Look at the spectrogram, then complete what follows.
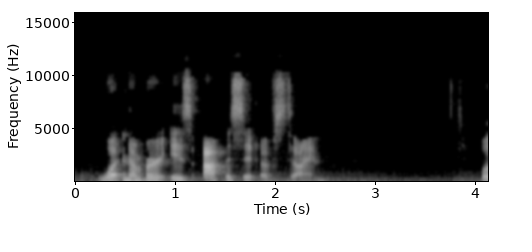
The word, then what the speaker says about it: sin: sign as a function it's written as s i n not pronounced sin pronounced sign so s of theta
